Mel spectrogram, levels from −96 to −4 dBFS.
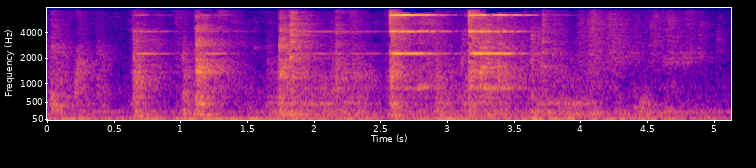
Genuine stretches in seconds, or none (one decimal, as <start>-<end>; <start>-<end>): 0.0-5.1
